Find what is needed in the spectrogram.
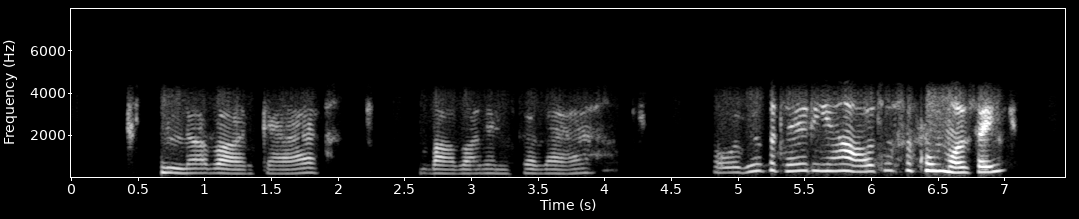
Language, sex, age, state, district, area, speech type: Dogri, female, 30-45, Jammu and Kashmir, Reasi, rural, conversation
